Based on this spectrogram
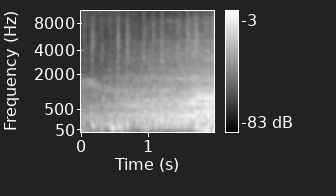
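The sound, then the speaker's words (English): A train comes up on the tracks at a destroyed-looking train station: a low rumble and broad mechanical noise build steadily louder, with rhythmic clacks and knocks mixed in. No one speaks. “Oh, you stop at a destroyed looking train station and a train comes up on the tracks.”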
